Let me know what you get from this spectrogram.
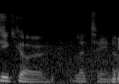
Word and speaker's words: Mi Chico Latino: Firstly, I need to correct you. It's Mi Chico pronounced. – Mi Chico Latino, Mi Chico.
